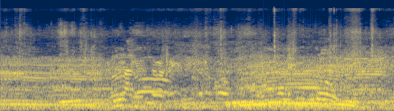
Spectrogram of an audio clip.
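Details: Young bulls at Plaosan cattle market in Magetan, Indonesia, lowing repeatedly; a run of overlapping, arching moos, rising then falling, fills these four seconds against market chatter.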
